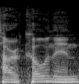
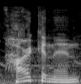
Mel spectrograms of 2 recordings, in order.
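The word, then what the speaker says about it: Harkonnen: this last time that we pronounced har Conan the same way they do in this game because of the way they pronounce it in this game and when they pronounced Harkin in the movies it sounded weird because we're used to it's always going to sound weird to me I can never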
